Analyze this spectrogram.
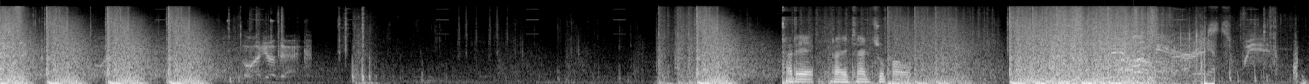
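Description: Pistol shots ring out loudly, one after another.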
